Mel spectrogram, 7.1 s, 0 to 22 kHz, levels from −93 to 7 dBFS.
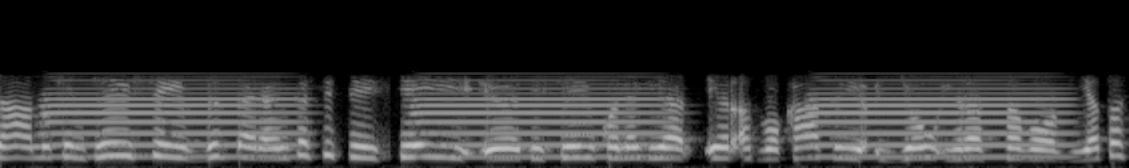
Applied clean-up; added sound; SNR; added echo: none; Wind instrument, woodwind instrument; 7 dB; none.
